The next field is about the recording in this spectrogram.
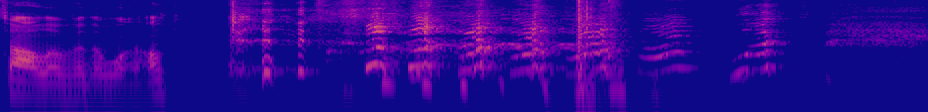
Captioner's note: everyone laughs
